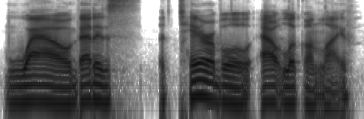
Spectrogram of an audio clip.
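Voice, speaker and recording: A woman's voice: very deep voice, steady tone, slow pace, clean tone, no echo. A woman giving casual let's play commentary on a video game, with sardonic, wry asides. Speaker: gamer commenting on a playthrough.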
